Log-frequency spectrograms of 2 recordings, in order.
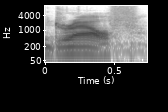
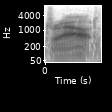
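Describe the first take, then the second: First: The word ends with a 'th' sound. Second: The word ends with a plain 't' sound. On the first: The speaker calls it wrong. "They say drouth" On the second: The speaker calls it right. "instead of saying drought"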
